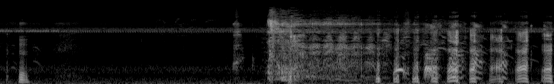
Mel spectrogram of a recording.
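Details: Single sharp sneeze outdoors in a garden right after smelling something, with quiet outdoor background, followed by rapid voiced sounds; sneezing.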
